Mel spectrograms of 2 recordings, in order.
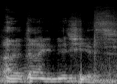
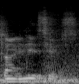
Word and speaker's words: Dionysius: We're not talking about Dionysus, we're talking about, how do you pronounce? Dionysius. Dionysius.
